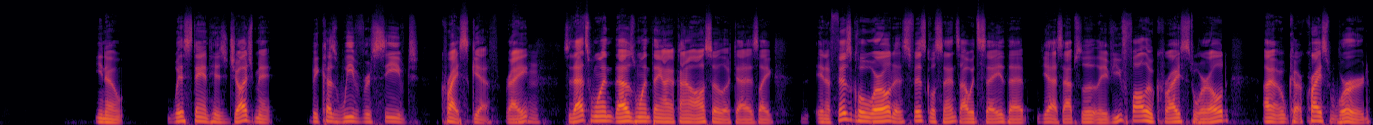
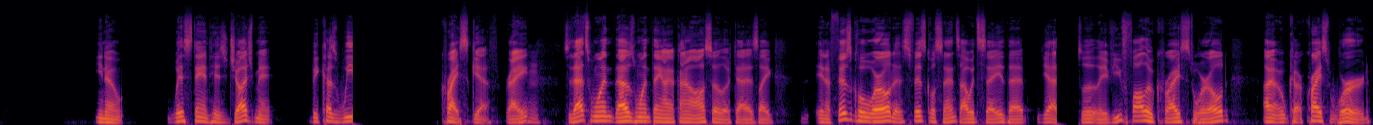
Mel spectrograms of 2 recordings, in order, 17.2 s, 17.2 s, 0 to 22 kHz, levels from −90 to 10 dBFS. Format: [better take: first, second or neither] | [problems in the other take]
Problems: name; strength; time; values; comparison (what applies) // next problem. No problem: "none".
first | audio cutting out; at 4.5 s for 1 s and at 13 s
